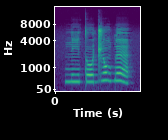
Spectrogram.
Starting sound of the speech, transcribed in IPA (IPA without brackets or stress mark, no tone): n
